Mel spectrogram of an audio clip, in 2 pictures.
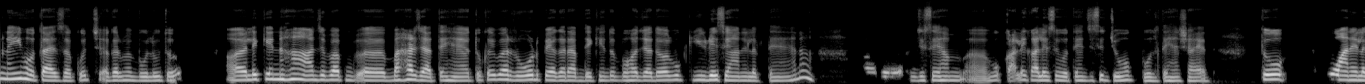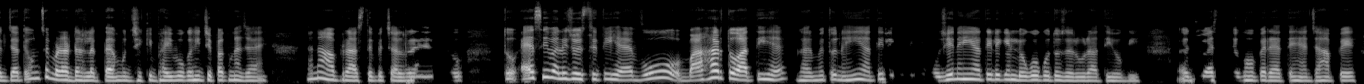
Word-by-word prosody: नहीं 260 +1 +4
होता 205 -5 +3
है 180 - +4
ऐसा 175 -1 -3
कुछ 205 +4 -6
अगर 185 +1 -1
मैं 190 -1 -3
बोलूँ 180 +1 -1
तो - - -3 0.6
अ, 200 - +2
लेकिन 235 +2 +3
हाँ, 230 -2 +4
जब 210 0 -1
आप 210 -1 +3
अ, 190 -1 +1
बाहर 210 +3 +3
जाते 190 -1 0
हैं 180 -1 -1
तो - - -7
कई 220 - -1
बार 225 -2 +3
रोड 210 +3 +1
पे 200 - -1
अगर 190 0 0
आप 180 -1 -1
देखें 180 +1 -5
तो 195 - -4
बहुत 185 +1 -2
ज़्यादा 190 +1 0
और 200 - +2
वो 210 - -1
कीड़े 205 +1 +3
से 205 - -1
आने 185 -1 -2
लगते 170 -1 -5
हैं, 175 +1 -5
है 215 - -4
ना? 310 - -3 0.6
और 185 -1 -6
जिसे 185 +1 -3
हम 190 0 -2
अ, 90 0 -8
वो 95 +3 -6
काले-काले 195 -2 -1
से 195 +1 -3
होते 180 +1 -3
हैं 185 - -3
जिसे 180 +4 -4
जोंक 185 +2 -2
बोलते 170 0 -4
हैं 170 0 -2
शायद। 170 -1 -4 0.5
तो 230 0 +6 0.5
वो 225 -2 +6
आने 200 -1 +4
लग 190 -2 +2
जाते 190 0 0
हैं - - -2
उनसे 285 +4 -1
बड़ा 210 -7 +5
डर 195 0 +1
लगता 180 -1 +1
है 175 - +6
मुझे 180 0 -3
कि 195 - -4
भई 185 +1 +1
वो 195 0 0
कहीं 195 +1 +2
चिपक 195 0 -1
ना 200 -1 +1
जाए, 180 0 -3 0.5
है - - -1
ना? 280 -4 +3
आप 200 -2 -2
रास्ते 185 -1 +1
पे 185 - -3
चल 175 -1 -1
रहे 360 - -2
हैं 360 - -6 0.2
तो, - - -7 0.4
तो - - -1
ऐसी 335 +4 +4
वाली 275 -4 +4
जो 255 -1 +5
स्थिति 240 0 -2
है 200 -1 +1
वो 275 +9 +1
बाहर 220 - +6
तो 270 - +6
आती 215 +4 +5
है, 220 +3 0
घर 185 -1 -1
में 200 +2 -3
तो 225 - -2
नहीं 215 +3 0
आती, 205 +4 -3
लेकिन 430 - -14 0.3
मुझे 195 +6 +2
नहीं 245 0 +4
आती 230 +1 0
लेकिन 225 -1 +1
लोगों 200 0 +2
को 200 - 0
तो 200 - 0
ज़रूर 175 -1 -1
आती 170 0 -4
होगी। 165 - -6 0.4
अ, - - -3
जो 185 +2 -5
ऐसी 180 -1 -8
जगहों 195 +1 -2
पे 195 - -1
रहते 180 -1 -3
हैं 175 -1 -2
जहाँ 180 +1 -3
पे 180 0 0
195 Hz, 255 wpm, -20 LUFS, 180-215 Hz, 0.6 s, तो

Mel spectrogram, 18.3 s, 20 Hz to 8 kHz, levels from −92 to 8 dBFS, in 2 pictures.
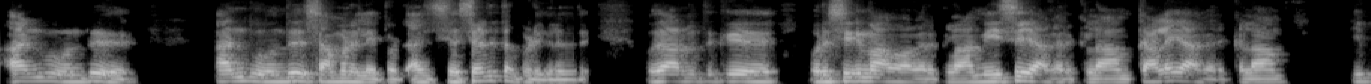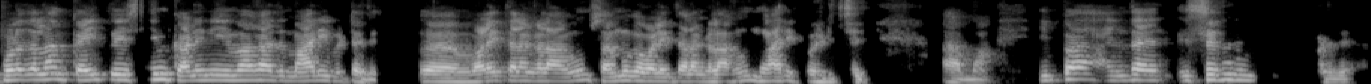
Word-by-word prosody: அன்பு 140 +1 -5
வந்து 120 +4 +1 0.9
அன்பு 140 +1 -2
வந்து 125 +5 +2 0.2
சமநிலைப்பட்டு 120 -3 +1
அ - - +4 0.2
செ 115 - +4
செலுத்தப்படுகிறது. 105 -10 -2 0.5
உதாரணத்துக்கு 130 0 +1 0.5
ஒரு 125 - +3
சினிமாவாக 130 -5 +2
இருக்கலாம், 115 +2 0
இசையாக 140 -2 +3
இருக்கலாம், 110 0 -1
கலையாக 145 -2 +1
இருக்கலாம். 110 +1 -1 0.5
இப்பொழுதெல்லாம் 190 +6 +2
கைபேசியும் 190 +2 +1
கணினியுமாக 175 +1 +2
அது 165 - -6
மாறிவிட்டது. 165 +4 0 0.4
அ - - +5 0.3
வலைத்தளங்களாகவும் 155 +3 +1
சமூக 160 +3 +1
வலைத்தளங்களாகவும் 135 +2 0
மாறி 145 +1 0
போய்டுச்சு. 120 -2 -4 0.6
ஆமா. 100 -1 -4 0.4
இப்ப 170 - -13 0.3
அந்த 165 +3 -1 0.4
செதுறப்படுது. 180 - -4
140 Hz, 100 wpm, -23 LUFS, 120-165 Hz, 0.9 s, அ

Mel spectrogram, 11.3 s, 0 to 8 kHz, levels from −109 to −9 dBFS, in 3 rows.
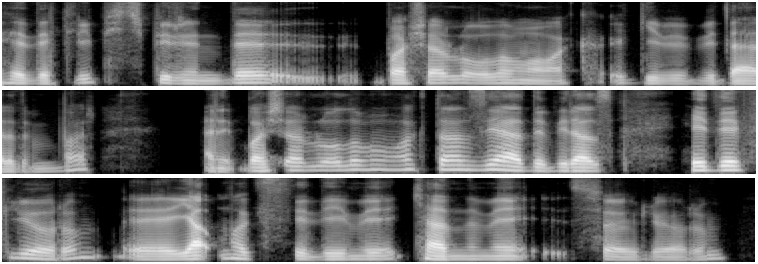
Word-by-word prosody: hedefleyip, 105 +4 -3
hiçbirinde 110 +3 -2 0.4
başarılı 115 +2 0
olamamak 105 -4 -4 0.2
gibi 95 -2 -7
bir 95 -1 -10
derdim 95 +2 -1
var. - - -6 0.5
Hani, - - -5
başarılı 140 +4 +1
olamamaktan 165 +2 -1
ziyade, 140 -7 +4
biraz 120 -1 +5 0.4
hedefliyorum. 150 - +3
Eee, - - -1
yapmak 120 +5 +4
istediğimi 110 +1 -4
kendime 110 0 +3 0.2
söylüyorum, 95 +7 -6
115 Hz, 100 wpm, -25 LUFS, 100-135 Hz, 0.5 s, biraz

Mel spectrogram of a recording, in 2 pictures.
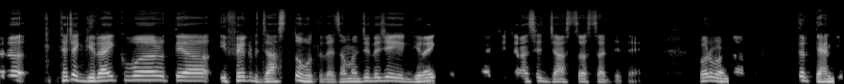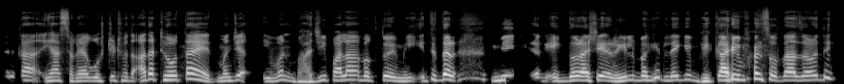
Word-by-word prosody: तर 210 +1 -1
अ, - - +4 0.5
च्या 220 - +2
गिर्हाईकवर 195 +4 +1
त्या 180 -1 +1 0.2
इफेक्ट 175 +1 -2
जास्त 135 +8 -3
होतो 140 -8 -3
त्याचा 115 +2 -7
म्हणजे 135 +4 -4
त्याची 165 -1 -2
गिर्हाईकच 150 +5 0 0.2
कमी - - -56
व्हायचे 295 -1 -13
चान्सेस 135 +3 -6
जास्त 120 0 -6
असतात 125 -3 -5
तिथे. - - -19 0.7
बरोबर 160 -2 -1
ना? 135 +2 -7 0.6
तर 190 - 0
त्यांनी 135 +6 0
जर 190 - -9
का 195 -2 +1
ह्या 175 +3 0
सगळ्या 160 +1 -1
गोष्टी 165 +3 -3
ठेवतात 175 -2 -6
आता 250 - +4
ठेवत 205 +3 +3
आहेत 215 - +6
म्हणजे 170 +5 0 0.2
इव्हन 170 +7 -3
भाजीपाला 190 - +1
बघतोय 190 -1 +1
मी 150 0 -1
इथे 165 +6 -3
तर 225 -3 +10 0.4
मी 195 +5 +2 0.4
1-2 185 +6 +3
असे 190 0 +5
रील 170 +7 +2
बघितले 185 +1 +1
की 225 +2 -4
भिकारी 190 - +6
पण 265 -2 +6
स्वतः 195 -3 +2
जवळ 195 +2 +1
ते 310 - +1
175 Hz, 175 wpm, -20 LUFS, 150-195 Hz, 0.7 s, तर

